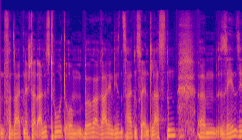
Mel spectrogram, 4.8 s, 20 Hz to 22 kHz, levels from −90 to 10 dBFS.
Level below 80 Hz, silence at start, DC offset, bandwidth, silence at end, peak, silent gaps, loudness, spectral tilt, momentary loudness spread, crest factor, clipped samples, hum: -40 dBFS; 0 s; under 0.1%; 16.5 kHz; 0 s; -2 dBFS; none; -18 LUFS; -5.5 dB/octave; 2 LU; 16 dB; under 0.1%; none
